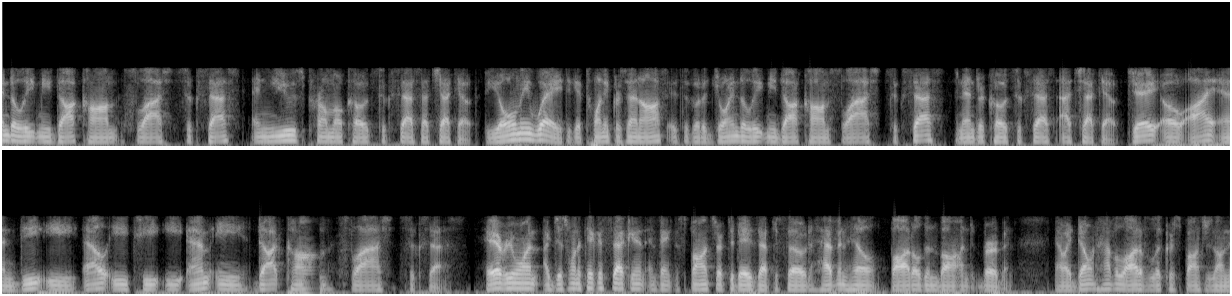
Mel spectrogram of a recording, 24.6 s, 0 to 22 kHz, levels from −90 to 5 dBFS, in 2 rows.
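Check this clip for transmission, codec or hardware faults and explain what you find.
Two faults are present: GSM full-rate coding across the whole clip, and three short dropouts of lost GSM frames.

GSM full-rate codec, throughout: the speech passed through the original GSM codec, which models the vocal tract and rebuilds the excitation from sparse regular pulses, sampling only every third value. The codec damage is plainly audible as a buzzy, gravelly roughness with nothing above 4 kHz, which fits the 13 kbps full-rate mode.

Lost GSM frames, at 15.28 to 15.49 s (just before "slash success"), 19.80 to 19.83 s (just after "thank the sponsor of"), and 21.82 to 21.87 s: when frames failed, the decoder reused the last good frame's parameters. Each gap becomes a rough metallic ring, longest at 180 ms in the first, which fits about nine consecutive frames.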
